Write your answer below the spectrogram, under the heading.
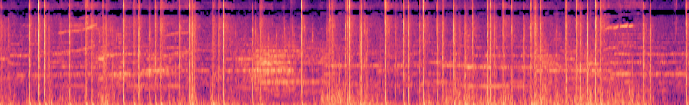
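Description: Dense barrage of aerial firework shells bursting, many bangs in rapid, overlapping succession. The barrage eases off near the end.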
